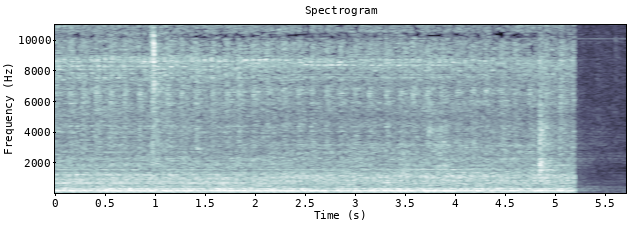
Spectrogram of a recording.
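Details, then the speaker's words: Ambient noise inside a running neonatal incubator, heard 24 hours a day by premature babies as young as 24 weeks: a steady, low hum and whir. "ça c'est le bruit ambiant aussi d'un incubateur mais du coup ça c'est tous les jours 24 heures sur 24 ce niveau là"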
